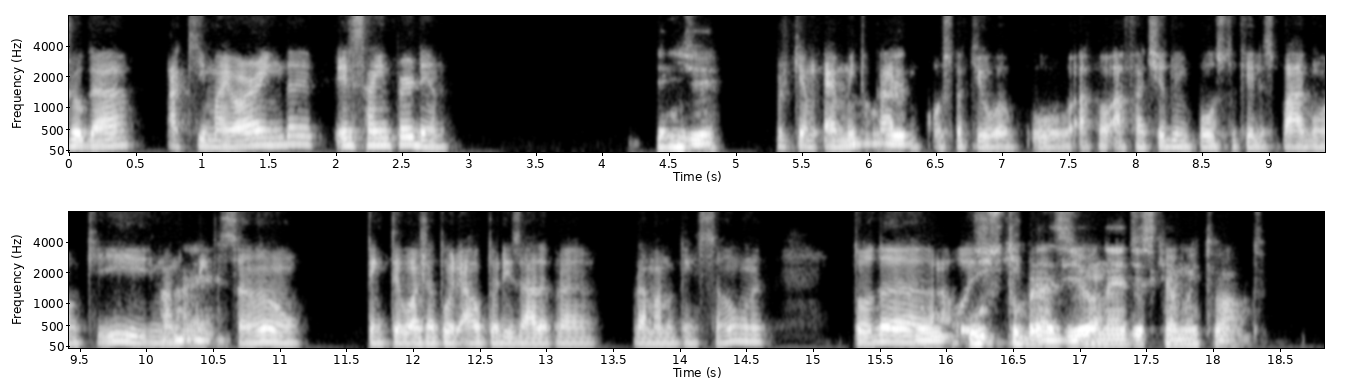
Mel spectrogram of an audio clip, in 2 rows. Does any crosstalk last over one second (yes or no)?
yes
